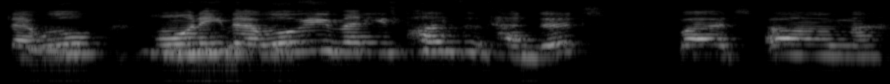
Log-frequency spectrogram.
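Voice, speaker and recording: A woman's voice: high voice, steady tone, a little slow, bright, forceful tone. A young woman from Thailand giving a live science-writing presentation, nervous and giggly, with a playful manner. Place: lecture room.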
